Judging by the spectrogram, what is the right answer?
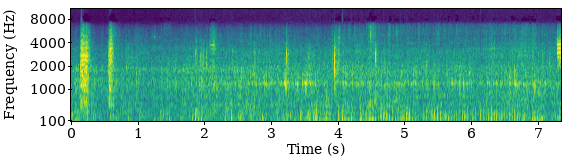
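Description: Wind buffeting the microphone of a moving motorbike, over the running noise of the surrounding scooter traffic.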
